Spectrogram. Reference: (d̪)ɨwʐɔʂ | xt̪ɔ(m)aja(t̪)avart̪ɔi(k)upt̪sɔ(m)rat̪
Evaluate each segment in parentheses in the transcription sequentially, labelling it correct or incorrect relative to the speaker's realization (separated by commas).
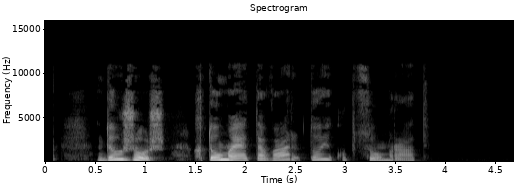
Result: correct, correct, correct, correct, correct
